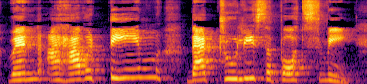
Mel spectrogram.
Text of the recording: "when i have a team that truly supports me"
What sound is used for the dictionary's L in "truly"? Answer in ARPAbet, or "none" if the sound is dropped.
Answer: L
